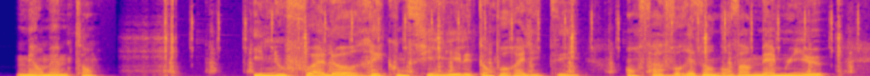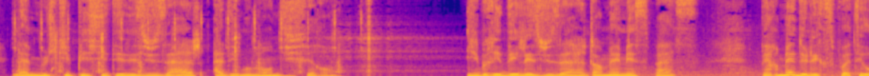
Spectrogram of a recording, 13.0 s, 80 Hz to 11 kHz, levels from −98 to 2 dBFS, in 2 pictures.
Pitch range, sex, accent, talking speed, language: 145-195 Hz, female, French, 155 wpm, French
